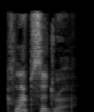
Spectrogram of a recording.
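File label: "clepsydra", British English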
